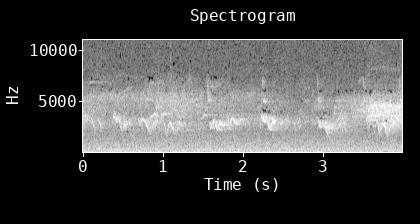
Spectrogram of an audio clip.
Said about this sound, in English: This is the first one recorded in 2004. Beautiful. And the second in 2009, 5 years later. And the bird density is beginning to drop off at this point, partly because of global warming, we think.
